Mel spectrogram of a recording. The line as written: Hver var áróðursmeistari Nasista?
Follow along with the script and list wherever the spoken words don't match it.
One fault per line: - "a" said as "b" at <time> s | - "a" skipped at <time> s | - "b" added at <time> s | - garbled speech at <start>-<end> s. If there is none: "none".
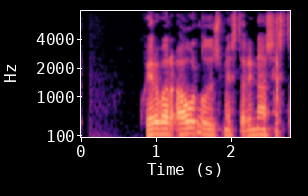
none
